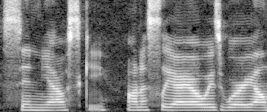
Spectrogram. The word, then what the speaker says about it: Sejnowski: It's pronounced Sinyowski.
